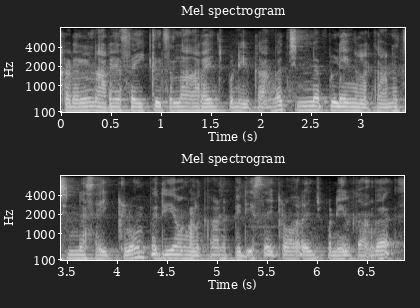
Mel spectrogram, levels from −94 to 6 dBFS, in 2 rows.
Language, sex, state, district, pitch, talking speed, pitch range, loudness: Tamil, male, Tamil Nadu, Kanyakumari, 130 Hz, 140 wpm, 130-135 Hz, -16 LUFS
